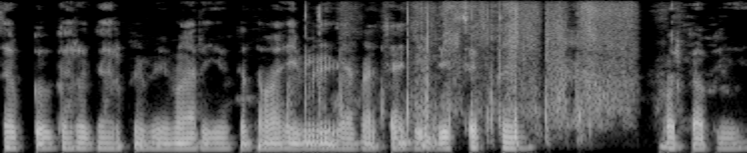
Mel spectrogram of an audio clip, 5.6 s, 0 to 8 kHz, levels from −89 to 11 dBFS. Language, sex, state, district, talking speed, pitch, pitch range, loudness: Hindi, male, Bihar, Araria, 170 wpm, 100 Hz, 100-105 Hz, -20 LUFS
